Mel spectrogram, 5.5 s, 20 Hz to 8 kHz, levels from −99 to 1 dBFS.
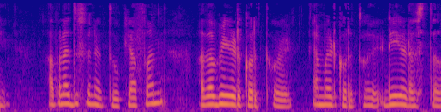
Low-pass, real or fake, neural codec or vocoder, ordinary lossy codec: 7.2 kHz; fake; codec, 16 kHz, 4.8 kbps, FACodec; MP3, 32 kbps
